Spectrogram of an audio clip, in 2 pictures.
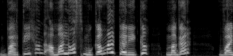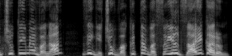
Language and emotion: Kashmiri, angry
